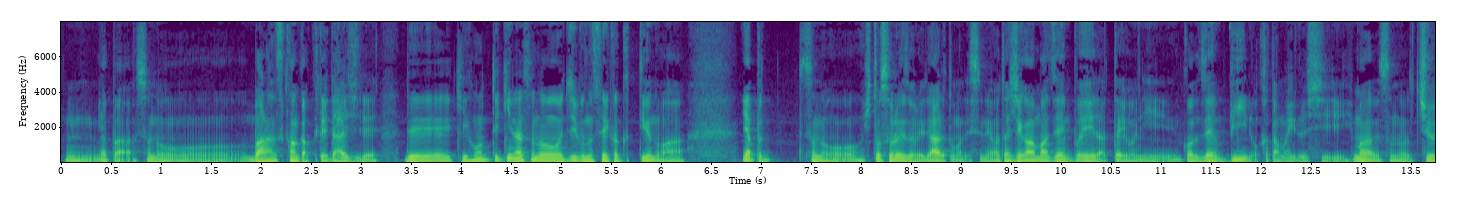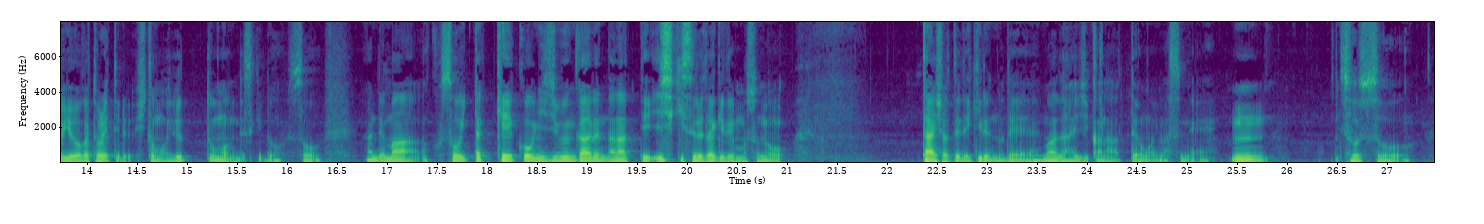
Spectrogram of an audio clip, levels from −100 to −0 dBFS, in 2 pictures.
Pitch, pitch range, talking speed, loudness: 115 Hz, 100-125 Hz, 360 characters per minute, -25 LUFS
